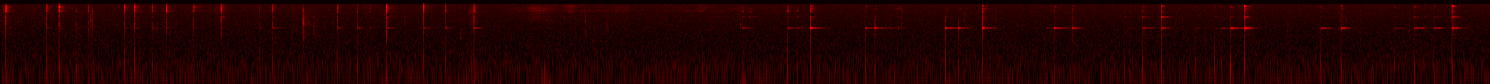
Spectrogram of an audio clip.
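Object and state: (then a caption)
Glass round-bottom flask. A large, clear, empty laboratory round-bottom glass flask with a ground-glass neck, held over bubble wrap, is tapped and clinked with fingertips and nails. The result is a quiet run of short, bright glassy clicks and clinks that die away almost instantly, some carrying a faint sustained ringing tone above a low background hiss.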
